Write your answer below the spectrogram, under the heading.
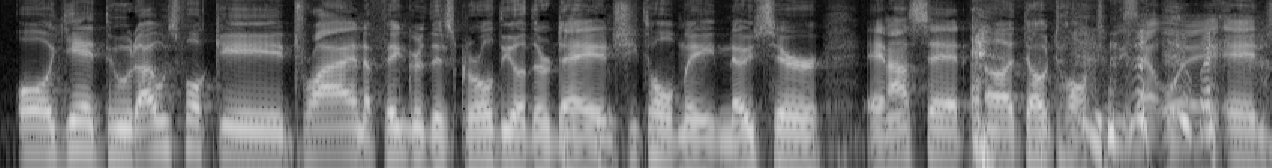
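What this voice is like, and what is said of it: Baltimore guy character voice. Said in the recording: “There's like a Baltimore guy. There's like a Baltimore Max that I've met”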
